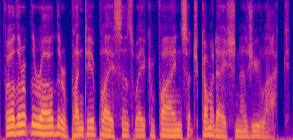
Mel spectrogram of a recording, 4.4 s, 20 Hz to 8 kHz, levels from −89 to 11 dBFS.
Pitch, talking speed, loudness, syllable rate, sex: 130 Hz, 245 wpm, -17 LUFS, 6.5 syllables/s, male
